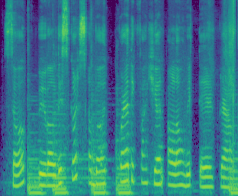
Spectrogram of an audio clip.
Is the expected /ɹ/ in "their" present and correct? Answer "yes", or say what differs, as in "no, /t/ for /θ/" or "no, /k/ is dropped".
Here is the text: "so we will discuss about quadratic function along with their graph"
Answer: no, /l/ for /ɹ/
